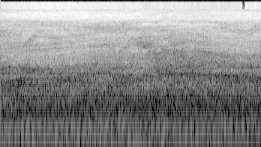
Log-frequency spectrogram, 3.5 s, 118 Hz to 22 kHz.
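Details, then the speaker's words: 6-car trailer with brake lines hooked up, ABS light on in cab; loud steady high hiss, no rhythm or engine note; air leaking from brake line behind a weld, owner suspects line burned during welding. "I know exactly where it comes from because it's leaking from behind this weld. I think when they welded this plate onto here, they might have burned the airline."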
